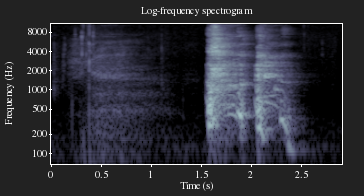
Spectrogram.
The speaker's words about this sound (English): Well, I got through most of this without coughing.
